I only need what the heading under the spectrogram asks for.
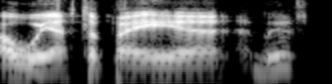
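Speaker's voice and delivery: speaking through little giggles. Acting out a company joking about paying a fine: mock giggling while talking. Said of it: "they're just giggling".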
